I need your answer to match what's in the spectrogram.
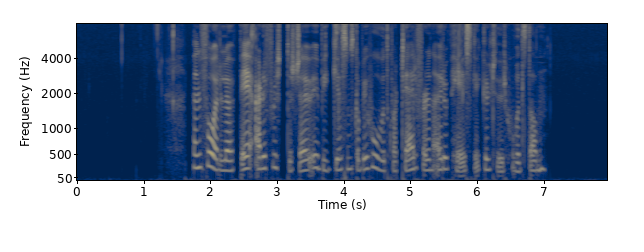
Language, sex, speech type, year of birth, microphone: Norwegian, female, read, 1987, Sennheiser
